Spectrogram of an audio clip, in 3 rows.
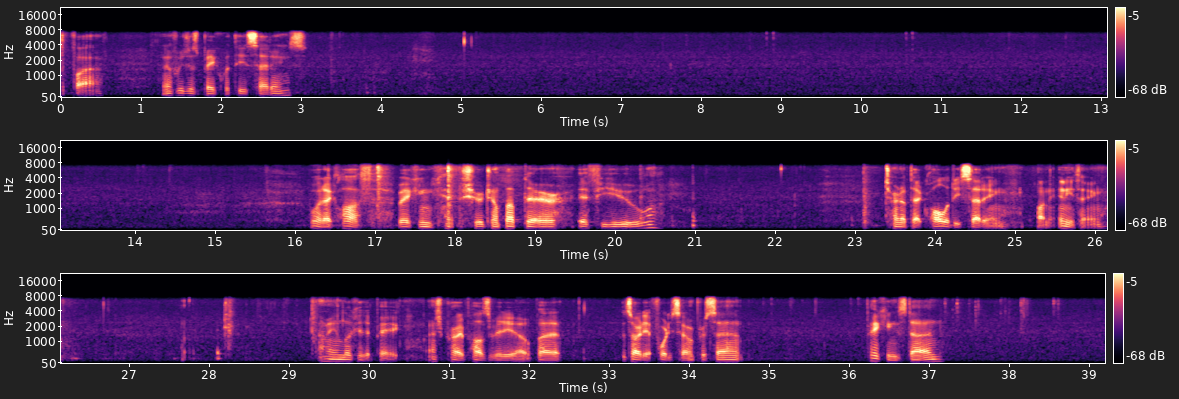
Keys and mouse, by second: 36.1 ctrl+l, 36.1 ctrl+r, 37.3 alt+a.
